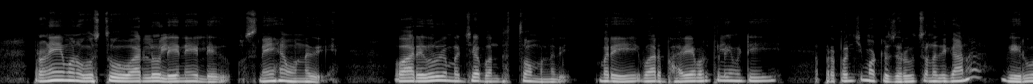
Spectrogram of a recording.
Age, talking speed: 50-69, 105 wpm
